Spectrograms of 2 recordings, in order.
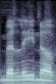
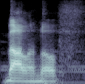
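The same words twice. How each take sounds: First: The name is pronounced in a softer way. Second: The name is pronounced in a harsher way. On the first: "is a bit softer" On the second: "obviously, more aggro"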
